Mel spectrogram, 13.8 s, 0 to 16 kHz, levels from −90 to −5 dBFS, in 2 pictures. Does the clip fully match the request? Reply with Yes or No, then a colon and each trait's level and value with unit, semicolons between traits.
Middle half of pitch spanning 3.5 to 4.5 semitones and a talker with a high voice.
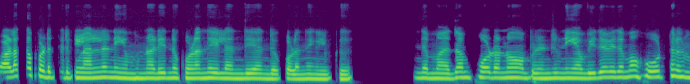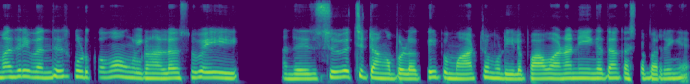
No: average, 2.9 semitones; high, 195 Hz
